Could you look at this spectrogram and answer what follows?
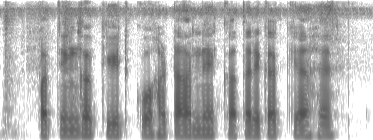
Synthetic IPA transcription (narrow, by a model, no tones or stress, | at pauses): pɐt̪ɪ̃ŋɡakeːʈkoɦɐʈaːnekat̪ɐɾiːkakjaːɦɛː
